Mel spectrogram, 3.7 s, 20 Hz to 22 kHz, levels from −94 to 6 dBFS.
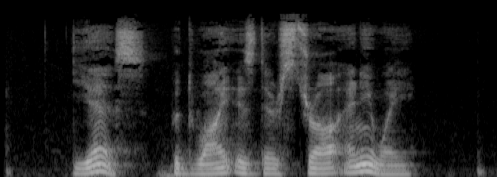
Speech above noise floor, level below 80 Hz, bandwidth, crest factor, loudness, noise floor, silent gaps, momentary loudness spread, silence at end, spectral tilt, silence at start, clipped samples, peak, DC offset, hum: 33 dB; -62 dBFS; 15.5 kHz; 18 dB; -31 LUFS; -64 dBFS; none; 11 LU; 0.1 s; -4.5 dB/octave; 0.05 s; under 0.1%; -14 dBFS; under 0.1%; none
